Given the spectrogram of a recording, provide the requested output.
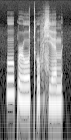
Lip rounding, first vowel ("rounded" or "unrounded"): rounded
